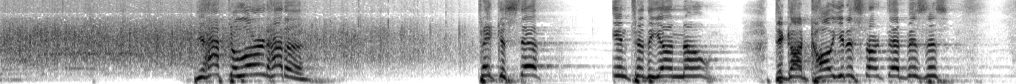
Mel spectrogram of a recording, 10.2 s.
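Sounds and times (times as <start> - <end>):
audience clapping: 0.0 - 5.0
speech: 1.9 - 3.2, 4.8 - 5.5, 6.1 - 9.8.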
